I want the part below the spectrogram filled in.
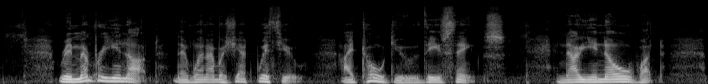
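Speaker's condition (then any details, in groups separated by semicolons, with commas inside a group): No condition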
